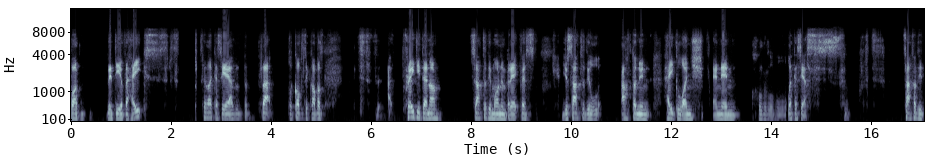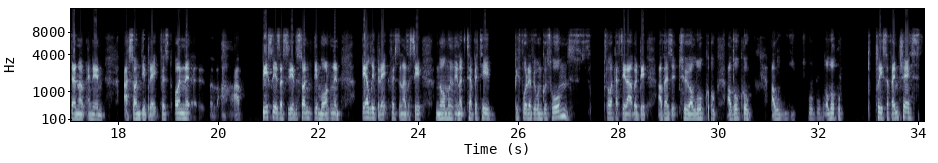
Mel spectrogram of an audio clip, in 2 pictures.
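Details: Man from Glasgow, Scotland, involved in stammering self-help groups for over 25 years, speaking in everyday conversation; stuttering (stammering).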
